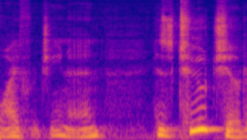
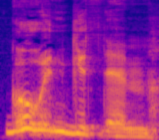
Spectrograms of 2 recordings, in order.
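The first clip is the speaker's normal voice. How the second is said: governor; 8 semitones higher, 5 dB louder, slower than usual. Acted. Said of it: "said the governor".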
